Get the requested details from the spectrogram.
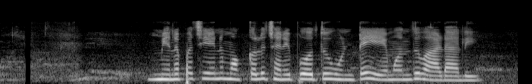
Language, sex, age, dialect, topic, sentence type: Telugu, female, 18-24, Utterandhra, agriculture, question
